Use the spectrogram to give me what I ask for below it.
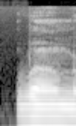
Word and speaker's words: womb: far back you go womb rhymes with room o ouch yeah very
